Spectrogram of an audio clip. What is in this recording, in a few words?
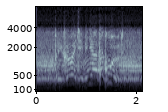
aircraft damaged, mood low, speech ru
